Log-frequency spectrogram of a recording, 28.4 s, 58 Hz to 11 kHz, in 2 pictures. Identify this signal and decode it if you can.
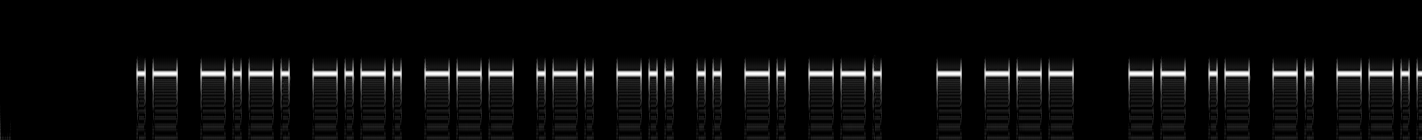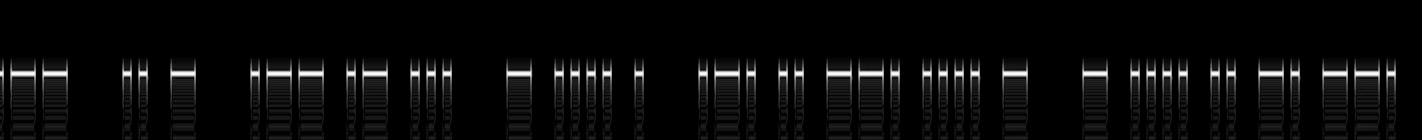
Morse code, heard as a keyed tone, about 15 wpm, 700 Hz. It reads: ACCORDING TO MAN, IT WAS THE RIGHT THING
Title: Sentences from Top 1000 Words - Review Part 4 - 15wpm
